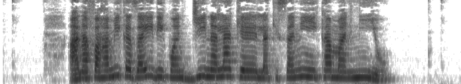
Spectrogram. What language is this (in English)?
Swahili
